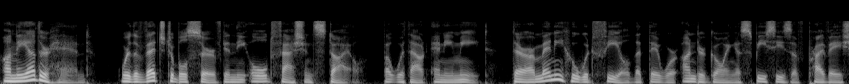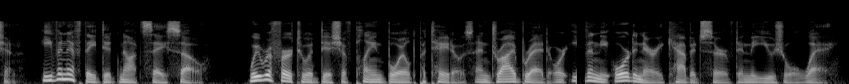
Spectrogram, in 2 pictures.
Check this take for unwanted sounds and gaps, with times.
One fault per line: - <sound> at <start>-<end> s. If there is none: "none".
- dropout at 14.3-14.3 s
